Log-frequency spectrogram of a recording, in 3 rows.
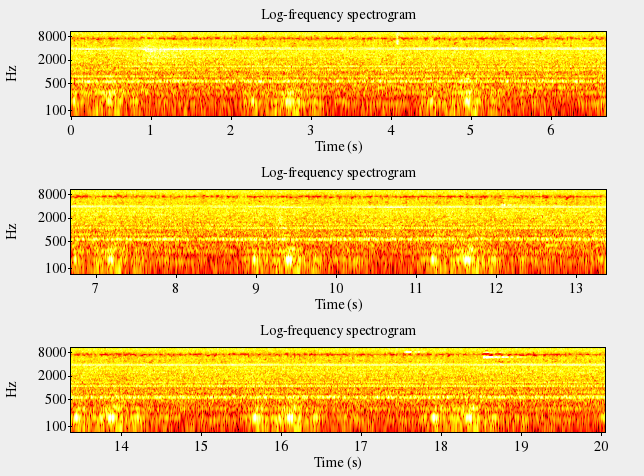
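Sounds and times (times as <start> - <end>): low rumble: 0.0 - 5.6
mechanical hum: 0.0 - 20.0.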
